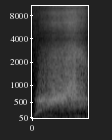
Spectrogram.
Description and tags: saltar mover volar
mover, saltar, volar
